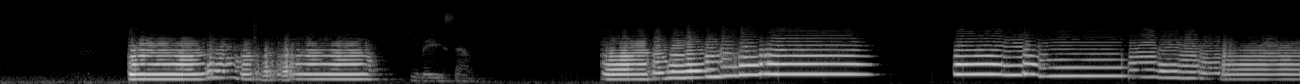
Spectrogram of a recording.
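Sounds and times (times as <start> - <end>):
trumpet playing scale: 1.2 - 3.9, 6.0 - 8.9, 9.5 - 13.0.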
